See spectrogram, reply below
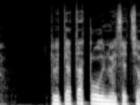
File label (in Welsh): "dadl" Welsh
